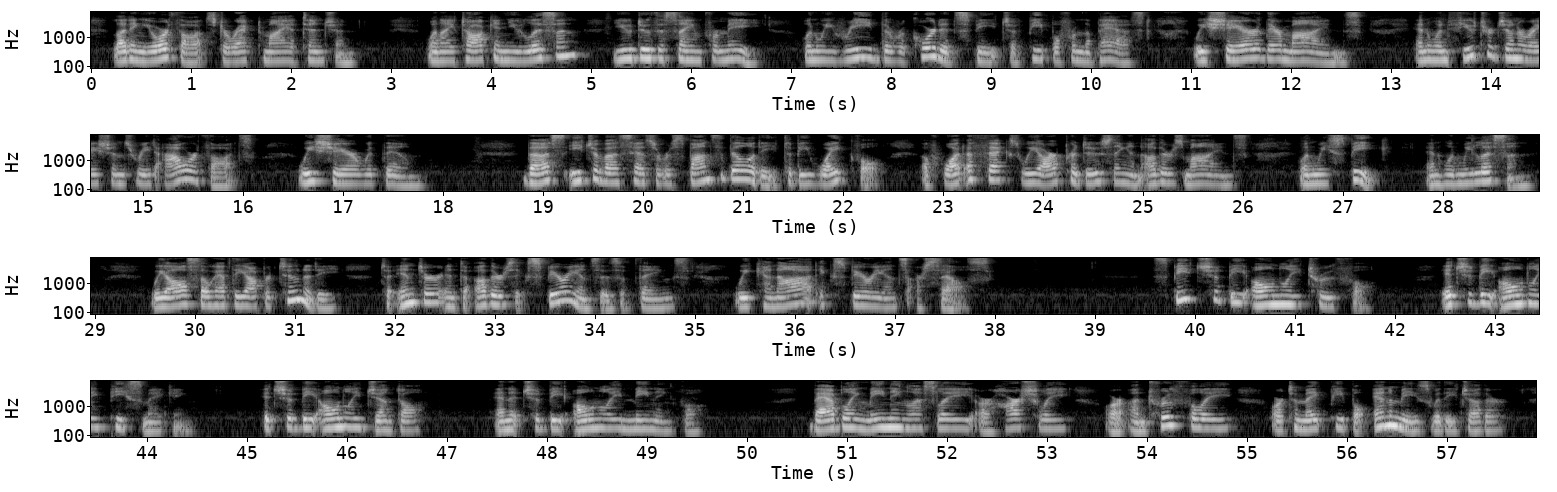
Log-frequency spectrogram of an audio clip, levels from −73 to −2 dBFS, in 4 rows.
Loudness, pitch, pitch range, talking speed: -24 LUFS, 180 Hz, 165-195 Hz, 125 wpm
